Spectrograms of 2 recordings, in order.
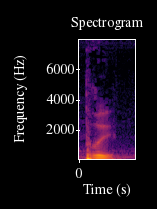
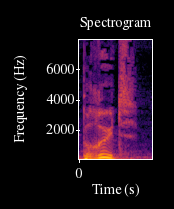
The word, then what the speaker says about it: brut: Ja, pass auf, es heißt nicht Brü. – Oh. – Nein, es heißt Brüt.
